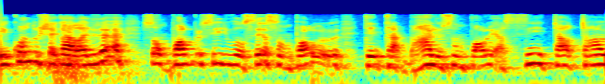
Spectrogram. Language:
Portuguese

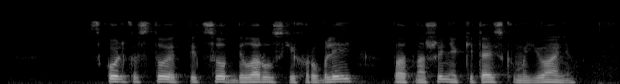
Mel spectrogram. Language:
Russian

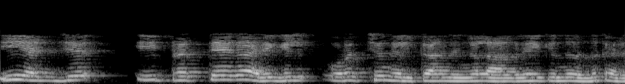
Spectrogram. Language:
Malayalam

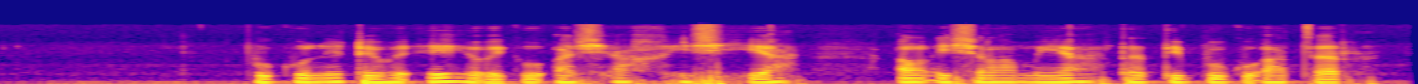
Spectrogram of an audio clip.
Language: Javanese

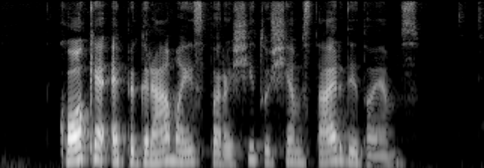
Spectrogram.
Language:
Lithuanian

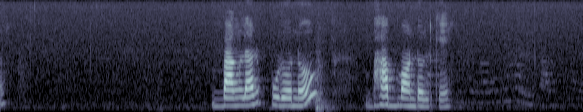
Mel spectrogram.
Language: Bangla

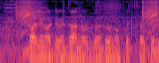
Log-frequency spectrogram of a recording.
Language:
Bhojpuri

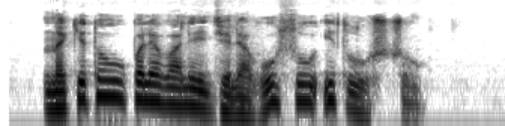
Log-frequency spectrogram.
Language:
Belarusian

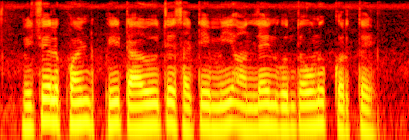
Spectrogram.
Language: Marathi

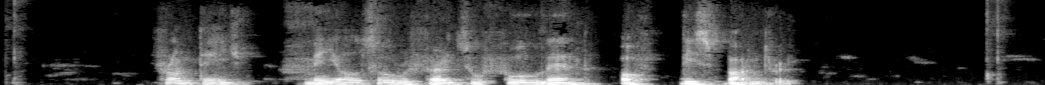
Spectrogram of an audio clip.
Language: English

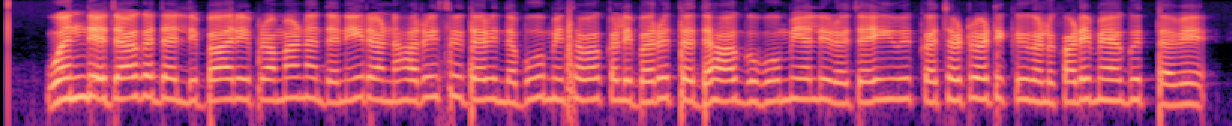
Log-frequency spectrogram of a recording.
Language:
Kannada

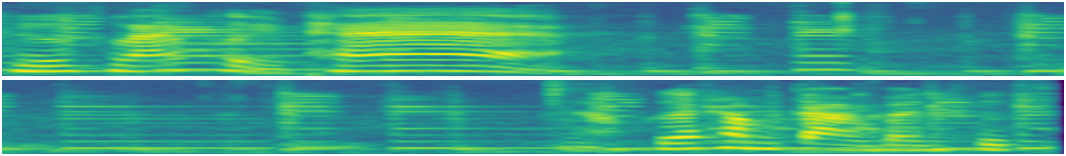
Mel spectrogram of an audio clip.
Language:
Thai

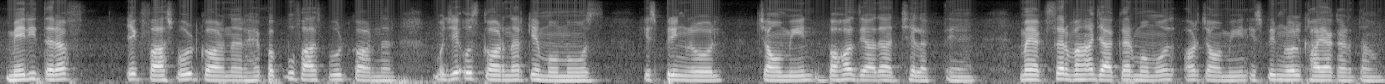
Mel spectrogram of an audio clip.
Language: Urdu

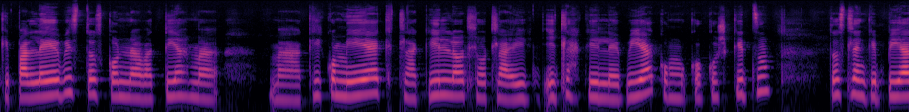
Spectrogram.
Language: Huaxcaleca Nahuatl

